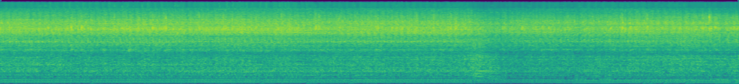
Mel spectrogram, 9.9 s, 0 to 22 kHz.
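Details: 1942 Chevrolet Blitz CMP 4WD truck, 216 petrol straight-six: steady idle with dry whirring rumble from engine front; owner points out water pump noise, engine later boils, pump seemingly not pumping.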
